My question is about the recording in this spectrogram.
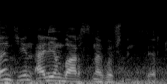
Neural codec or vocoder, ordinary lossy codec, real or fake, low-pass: none; none; real; 7.2 kHz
